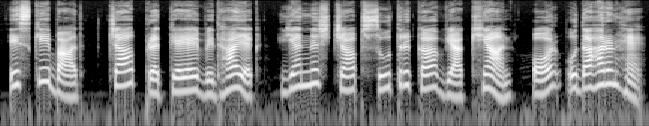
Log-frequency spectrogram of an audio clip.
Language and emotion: Hindi, neutral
